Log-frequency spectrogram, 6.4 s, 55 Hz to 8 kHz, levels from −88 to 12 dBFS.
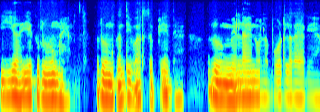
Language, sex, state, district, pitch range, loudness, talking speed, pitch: Hindi, male, Jharkhand, Palamu, 100-110 Hz, -16 LUFS, 160 wpm, 105 Hz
